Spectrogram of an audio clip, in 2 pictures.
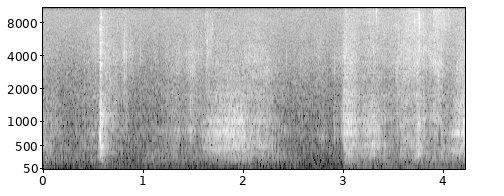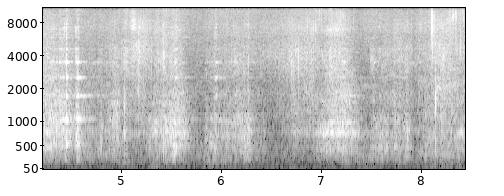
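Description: Hands kneading a mass of grated and riced potatoes in a glass bowl: faint, irregular squishing and rustling, with a single soft click about half a second in.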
